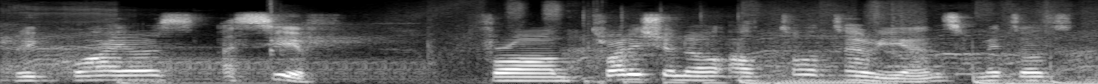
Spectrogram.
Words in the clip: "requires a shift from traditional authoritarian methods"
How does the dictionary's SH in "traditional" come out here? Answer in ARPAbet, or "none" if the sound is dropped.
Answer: SH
